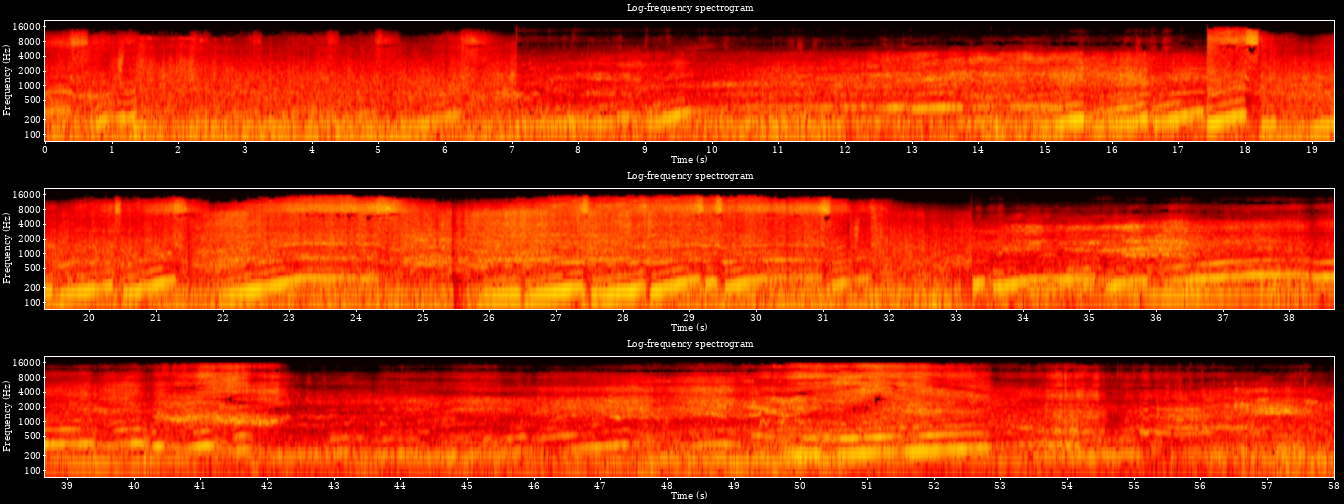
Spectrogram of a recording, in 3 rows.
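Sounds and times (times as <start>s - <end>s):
car engines revving hard: 0.0s - 58.0s.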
